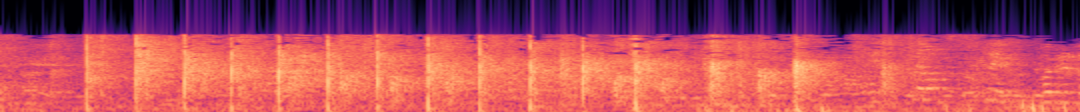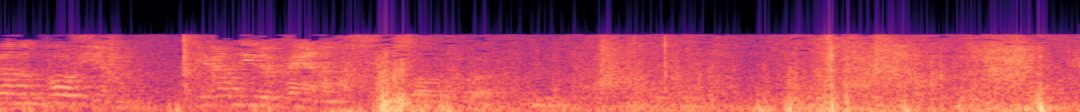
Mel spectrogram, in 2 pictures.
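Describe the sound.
A crowd applauds a team with dense, rapid, sharp claps, loudest at the start. Voices and cheering rise through the middle, and the clapping carries on to the end.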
